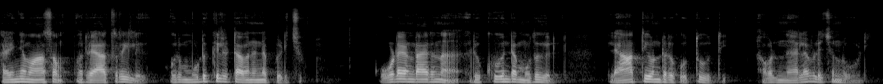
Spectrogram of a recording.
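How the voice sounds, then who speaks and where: Picture a frightened, grieving woman who speaks haltingly, each sentence pushed out with effort, as a male narrator puts her on. The tone stays fairly low and plain. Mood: shaken. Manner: halting, shaken testimony. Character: grieving middle-aged woman, a frightened sex worker.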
